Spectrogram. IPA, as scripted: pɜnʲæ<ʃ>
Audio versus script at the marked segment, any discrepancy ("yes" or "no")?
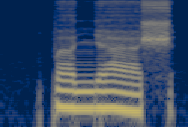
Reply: no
